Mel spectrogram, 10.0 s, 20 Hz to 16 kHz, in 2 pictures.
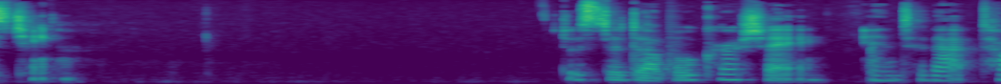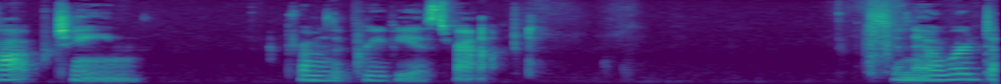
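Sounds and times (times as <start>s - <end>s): woman speaking: 0.0s - 0.6s, 2.8s - 5.8s, 6.5s - 7.8s, 9.4s - 10.0s.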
